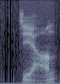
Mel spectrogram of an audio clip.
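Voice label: "jiang", Chinese, third tone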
